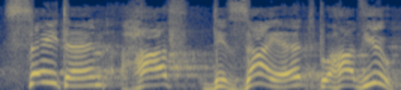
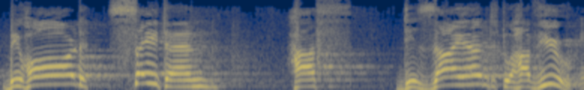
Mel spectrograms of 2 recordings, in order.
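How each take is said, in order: First: Very slow, every word weighed, "Satan" drawn out; emphasized slowly. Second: Raised, measured Bible reading before the emphasis; scripture reading. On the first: Preacher repeating the verse for emphasis, very slow and weighty. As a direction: lean on each word so the church feels it. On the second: Preacher reading the verse to the church, raised and measured. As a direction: read the verse out to the congregation. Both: Shown as a demonstration. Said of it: "May I emphasize those words again?".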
